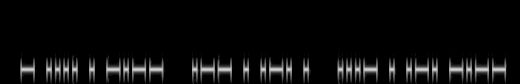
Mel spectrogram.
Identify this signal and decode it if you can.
Morse code, heard as a keyed tone, about 28 wpm, 700 Hz. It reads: THEY WERE VERY
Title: Sentences from Top 1000 Words - Review Part 3 - 28wpm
